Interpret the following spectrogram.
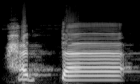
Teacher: ح کو حلق سے نکال کر کے پڑھنا ہے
